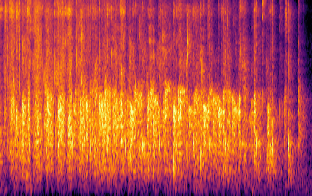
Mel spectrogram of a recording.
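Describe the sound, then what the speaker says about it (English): A big round of applause from the audience at a Toastmasters club meeting, loud, dense clapping that holds steady for several seconds before starting to thin out near the end. "Let's give him a huge round of applause"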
